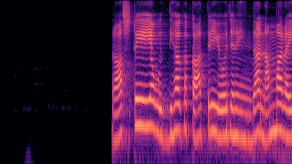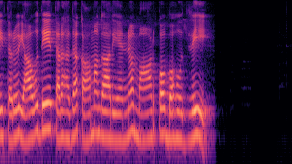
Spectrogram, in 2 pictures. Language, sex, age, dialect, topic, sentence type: Kannada, female, 60-100, Central, agriculture, question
